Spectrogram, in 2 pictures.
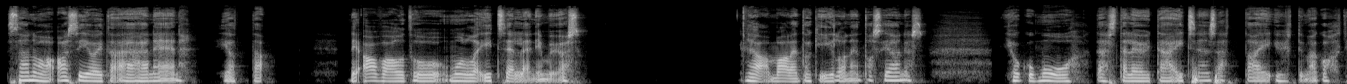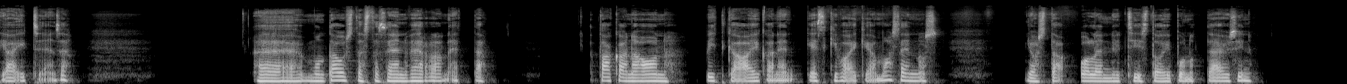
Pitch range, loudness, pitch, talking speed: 150-185 Hz, -16 LUFS, 160 Hz, 90 wpm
